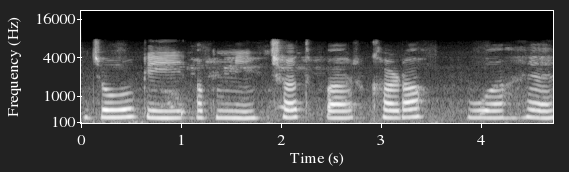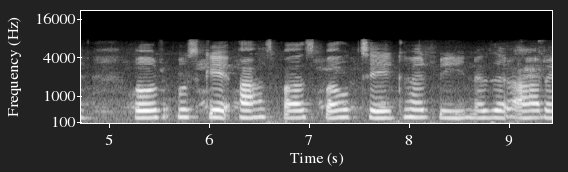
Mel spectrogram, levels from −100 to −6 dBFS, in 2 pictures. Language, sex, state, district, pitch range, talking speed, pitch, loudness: Hindi, female, Punjab, Fazilka, 245-260 Hz, 115 wpm, 250 Hz, -16 LUFS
